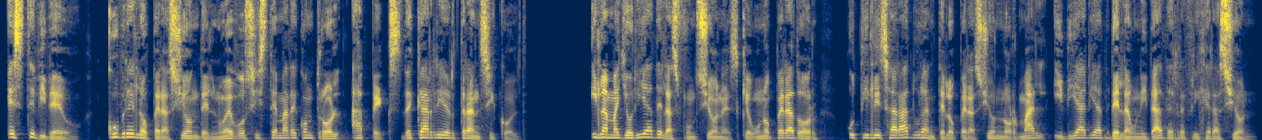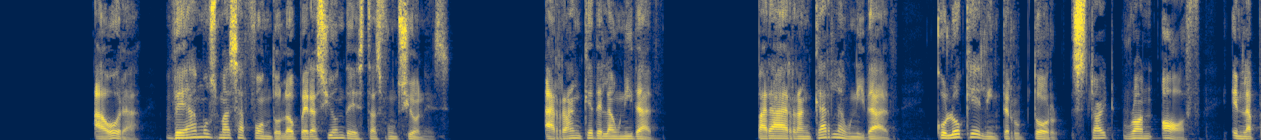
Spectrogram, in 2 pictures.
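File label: Spanish elearning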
